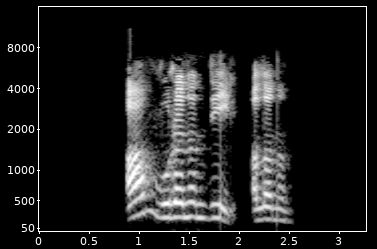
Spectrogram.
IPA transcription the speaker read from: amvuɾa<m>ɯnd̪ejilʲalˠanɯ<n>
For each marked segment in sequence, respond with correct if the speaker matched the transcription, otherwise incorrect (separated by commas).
incorrect, correct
